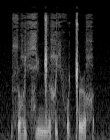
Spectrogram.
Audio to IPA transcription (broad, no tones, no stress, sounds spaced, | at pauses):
s o ʁ ʌ ç ɕ i ŋ͡ǁ i χ ʌ ç f ɔ ǁ ə˞ χ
